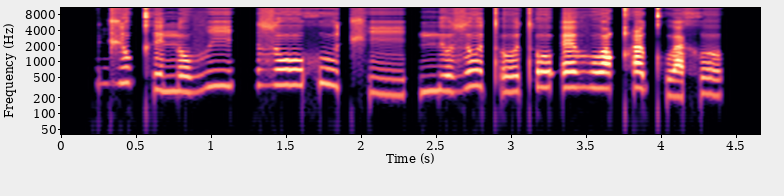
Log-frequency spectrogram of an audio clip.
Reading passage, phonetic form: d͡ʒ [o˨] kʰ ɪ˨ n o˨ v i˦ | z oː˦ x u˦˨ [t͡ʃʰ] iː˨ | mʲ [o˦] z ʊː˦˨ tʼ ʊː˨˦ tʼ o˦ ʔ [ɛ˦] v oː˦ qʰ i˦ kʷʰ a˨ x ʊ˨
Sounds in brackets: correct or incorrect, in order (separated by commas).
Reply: incorrect, correct, incorrect, correct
